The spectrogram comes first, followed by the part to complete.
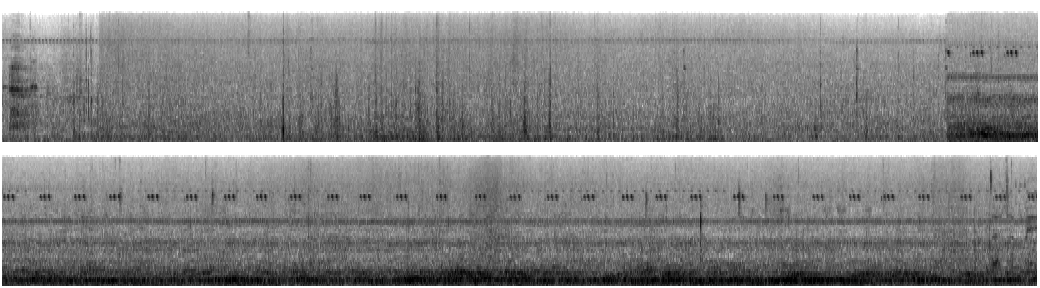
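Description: Field insects calling outdoors: a steady high trill with a separate high chirp repeating about twice a second, over a low, gusting wind rumble. The sound jumps abruptly louder about fourteen seconds in; before that there is only quiet outdoor ambience with a faint high insect tone.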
